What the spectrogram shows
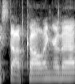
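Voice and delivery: ordinary talk, nothing marked

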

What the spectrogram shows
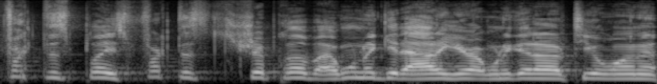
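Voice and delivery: acted-out angry, fed-up, freaking-out rant. Retelling freaking out inside a tijuana strip club, retelling own anger. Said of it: "I'm just mad".

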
